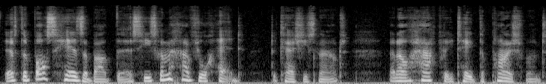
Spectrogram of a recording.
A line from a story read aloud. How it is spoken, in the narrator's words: William muttered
